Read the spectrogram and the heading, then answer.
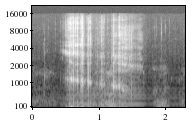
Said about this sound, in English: That's what it sounds like when he's crushing. It sounds like he's chewing celery. If you hear that in your town, you know that Harland Williams is in some comedy club somewhere.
